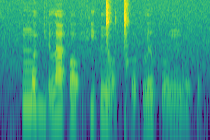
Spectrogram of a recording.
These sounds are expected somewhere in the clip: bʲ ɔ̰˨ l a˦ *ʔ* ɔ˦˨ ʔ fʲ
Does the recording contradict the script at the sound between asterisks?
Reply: no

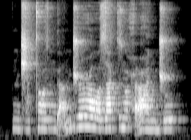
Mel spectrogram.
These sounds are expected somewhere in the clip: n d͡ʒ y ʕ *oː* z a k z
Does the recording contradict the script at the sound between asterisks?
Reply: yes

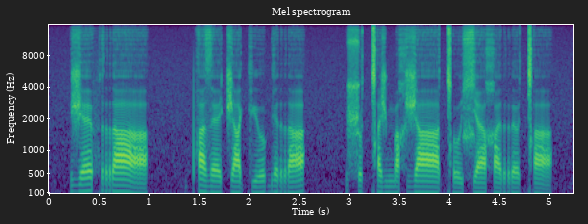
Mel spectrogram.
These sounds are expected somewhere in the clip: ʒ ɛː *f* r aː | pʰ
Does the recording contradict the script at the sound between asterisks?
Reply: no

